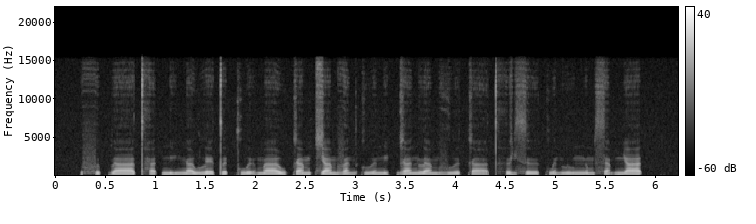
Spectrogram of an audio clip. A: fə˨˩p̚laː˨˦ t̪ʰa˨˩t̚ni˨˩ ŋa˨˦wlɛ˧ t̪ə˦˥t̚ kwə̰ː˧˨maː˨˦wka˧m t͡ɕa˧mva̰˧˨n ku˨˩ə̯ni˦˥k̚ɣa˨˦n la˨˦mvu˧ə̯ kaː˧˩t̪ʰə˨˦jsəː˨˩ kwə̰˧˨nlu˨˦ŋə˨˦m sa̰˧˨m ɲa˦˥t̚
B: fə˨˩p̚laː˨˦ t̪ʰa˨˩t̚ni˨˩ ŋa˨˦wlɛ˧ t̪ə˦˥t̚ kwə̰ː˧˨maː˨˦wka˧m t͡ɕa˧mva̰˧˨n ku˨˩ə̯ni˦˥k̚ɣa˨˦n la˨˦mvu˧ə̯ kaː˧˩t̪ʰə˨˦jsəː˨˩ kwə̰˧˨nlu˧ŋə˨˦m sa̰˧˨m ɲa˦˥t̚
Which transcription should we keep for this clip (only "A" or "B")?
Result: B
